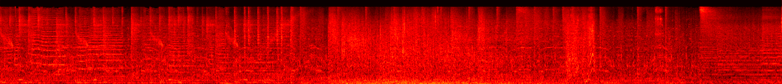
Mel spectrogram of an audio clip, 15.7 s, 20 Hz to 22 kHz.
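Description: Cannon fire in the video game James Bond 007: Agent Under Fire, on the Streets of Bucharest mission, booms through a loud, dense mix of crashes and game music that swells in the middle.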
